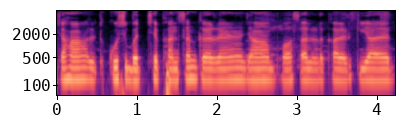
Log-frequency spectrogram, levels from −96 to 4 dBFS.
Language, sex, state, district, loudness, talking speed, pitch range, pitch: Hindi, male, Jharkhand, Ranchi, -18 LUFS, 185 wpm, 130-140 Hz, 130 Hz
